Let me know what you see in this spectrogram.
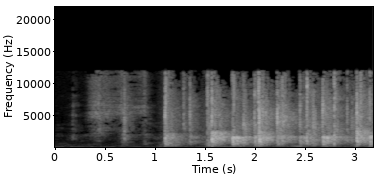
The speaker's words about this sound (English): All right, so audience participation, and we're going to signify by a round of applause.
